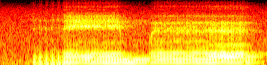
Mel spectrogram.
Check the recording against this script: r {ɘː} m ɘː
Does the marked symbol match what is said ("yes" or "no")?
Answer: no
